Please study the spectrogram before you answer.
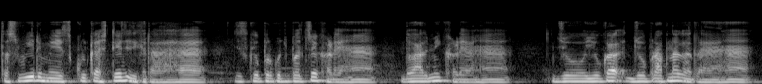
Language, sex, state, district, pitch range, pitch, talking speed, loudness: Hindi, male, Jharkhand, Garhwa, 110-145 Hz, 135 Hz, 190 wpm, -18 LUFS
